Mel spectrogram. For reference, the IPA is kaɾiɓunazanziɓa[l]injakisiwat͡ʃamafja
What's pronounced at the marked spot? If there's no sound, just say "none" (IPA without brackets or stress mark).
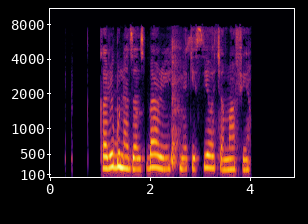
ɾ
